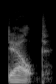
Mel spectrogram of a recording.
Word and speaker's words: doubt: those words now had silent letters that just stuck out like a sore thumb you might remember that that's how we got the b in doubt and debt and the p in receipt well as it turns out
